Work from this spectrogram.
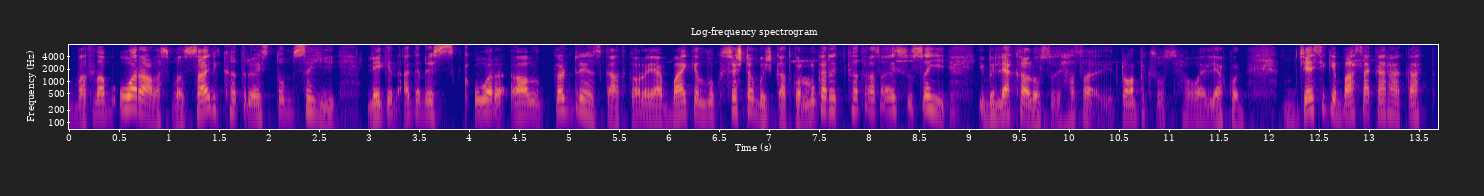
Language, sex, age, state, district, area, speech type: Kashmiri, male, 18-30, Jammu and Kashmir, Baramulla, rural, spontaneous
